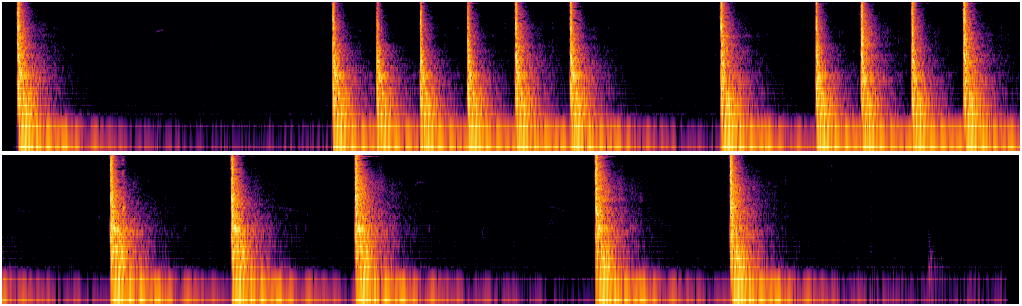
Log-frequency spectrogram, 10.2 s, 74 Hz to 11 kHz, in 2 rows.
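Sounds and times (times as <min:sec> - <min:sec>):
hammering: 0:00.1 - 0:00.5, 0:01.6 - 0:07.3, 0:08.0 - 0:09.2.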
